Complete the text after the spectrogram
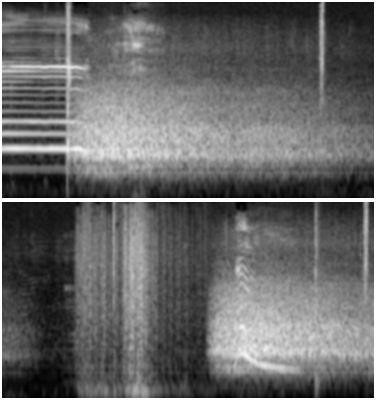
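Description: A crowd cheers loudly, then fades.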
